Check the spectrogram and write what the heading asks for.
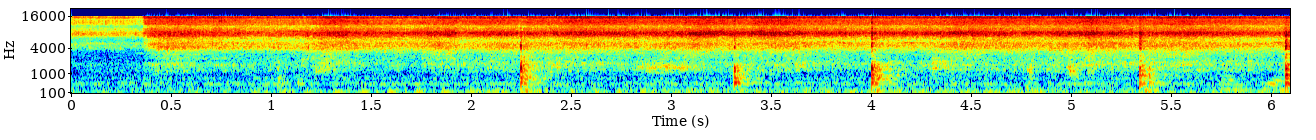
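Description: Chopped tomatoes dropping into hot oil with onions in a steel pan, the sizzle jumping louder about half a second in and then running steadily. A steel ladle stirs and scrapes, with a few sharp clinks against the pan.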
